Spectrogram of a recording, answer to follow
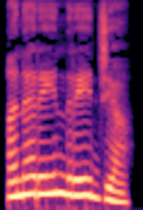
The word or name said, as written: ಅನರೇಂದ್ರೇಜ್ಯ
